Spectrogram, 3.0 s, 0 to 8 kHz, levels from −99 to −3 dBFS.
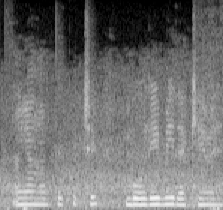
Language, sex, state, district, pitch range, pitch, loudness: Hindi, female, Bihar, Gopalganj, 230-240 Hz, 235 Hz, -15 LUFS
